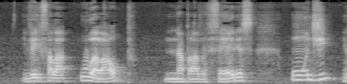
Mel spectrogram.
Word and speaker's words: Urlaub: estar com a pronúncia errada, porque você vai pronunciar com a cabeça de um brasileiro ou brasileira, percebe? Então você vai falar assim, Urlaub, em vez de falar Urlaub, na palavra férias, und, em vez de falar und.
